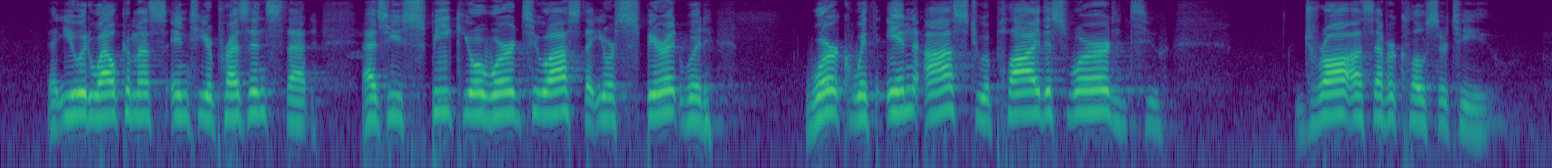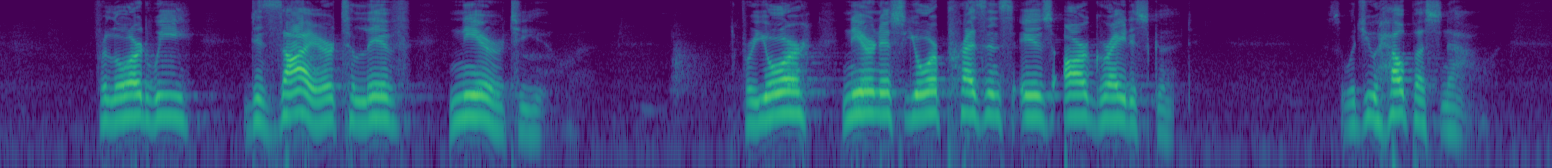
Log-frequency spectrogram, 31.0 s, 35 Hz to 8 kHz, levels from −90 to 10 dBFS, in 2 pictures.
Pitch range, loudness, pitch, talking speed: 155-195 Hz, -24 LUFS, 180 Hz, 115 wpm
